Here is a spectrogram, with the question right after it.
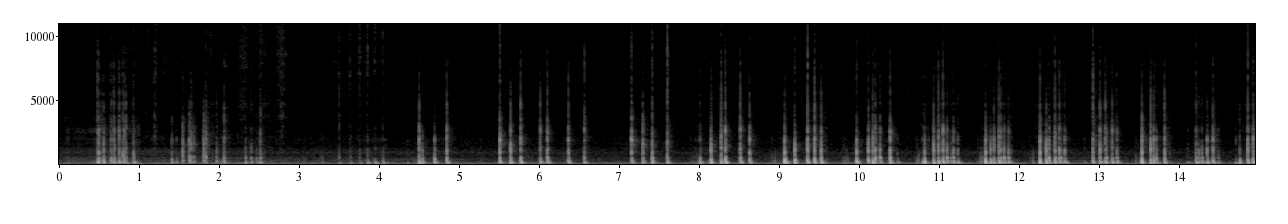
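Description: A pink silicone scalp massager has its bristles flicked and scratched with long nails and fingertips. The result is a fast run of short, dry, scratchy clicks and rustles that stop instantly. They come in quick bursts, with most of their weight low and a little brightness on top.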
